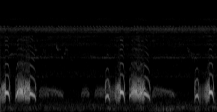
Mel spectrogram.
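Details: Champion Spotted dove cooing, used as a lure to bring wild birds in to attack; three hoarse phrases, each of quick paired coos followed by a longer vibrating coo and a soft tail note, steady high hum behind.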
